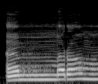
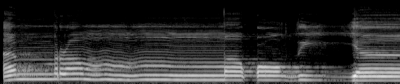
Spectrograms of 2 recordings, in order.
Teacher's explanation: Amram fathah tanwin bertemu mim idgham bi gunnah kita tekan selama 3 harokat, siap masuk ke huruf mim.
